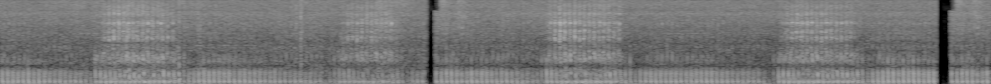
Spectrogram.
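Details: One domestic cat purring steadily and continuously, with a low rumbling throb that swells and eases in rhythm with its breathing, each cycle about two seconds long. Two brief silent cuts interrupt the sound.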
